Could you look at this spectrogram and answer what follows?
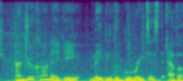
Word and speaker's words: Carnegie: Into abject poverty Andrew carnegi was born in Scotland which is the reason I'm saying carnegi instead of Carnegie because this is how the Scots actually pronounce it but Andrew's start in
